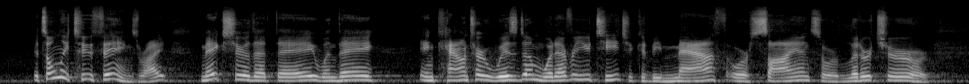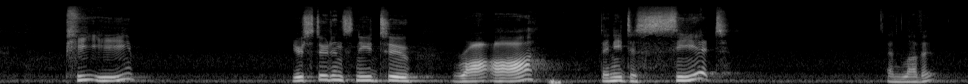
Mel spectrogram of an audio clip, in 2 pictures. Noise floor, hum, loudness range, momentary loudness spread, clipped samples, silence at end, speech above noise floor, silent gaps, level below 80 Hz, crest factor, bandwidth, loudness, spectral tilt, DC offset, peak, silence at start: -54 dBFS; none; 5 LU; 13 LU; under 0.1%; 0.3 s; 31 dB; none; -58 dBFS; 18 dB; 16 kHz; -23 LUFS; -5 dB/octave; under 0.1%; -6 dBFS; 0.35 s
